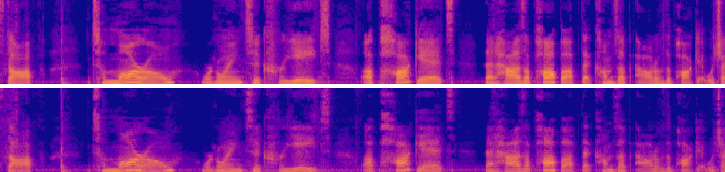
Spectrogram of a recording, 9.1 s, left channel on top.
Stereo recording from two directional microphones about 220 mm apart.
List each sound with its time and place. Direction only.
0.1 s a woman's voice: 50° left (ahead or behind)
